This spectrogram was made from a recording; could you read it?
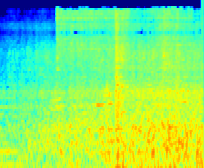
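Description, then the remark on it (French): A steady, low rumble of a commuter train rolling along the rails, growing slightly louder partway through with a brief rattle, continuous, with no voices. “À cette époque, Jay-Z utilise les trains de banlieue pour transporter les pains de coke que Calvin lui confie.”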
